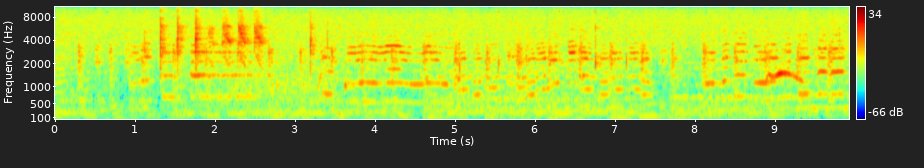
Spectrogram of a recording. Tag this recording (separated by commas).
Bird, Domestic animals, Music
